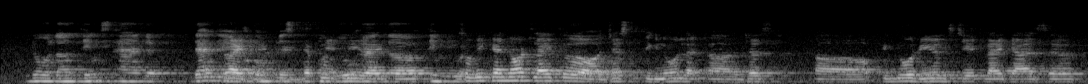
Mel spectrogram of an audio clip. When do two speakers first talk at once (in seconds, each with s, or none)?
2.2 s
